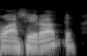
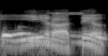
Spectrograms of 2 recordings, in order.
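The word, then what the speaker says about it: وَسُيِّرَتِ: Iya, bacanya bukan wasirat. Kan ada tasnya nyamber. Wasui. Wasuyiratil.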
